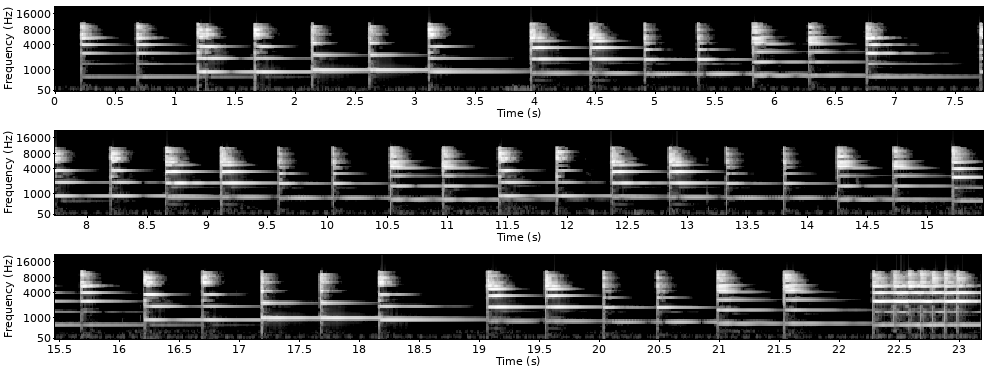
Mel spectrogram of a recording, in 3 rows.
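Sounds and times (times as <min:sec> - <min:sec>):
simple melody struck on tuned drinking glasses: 0:00.0 - 0:23.1.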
